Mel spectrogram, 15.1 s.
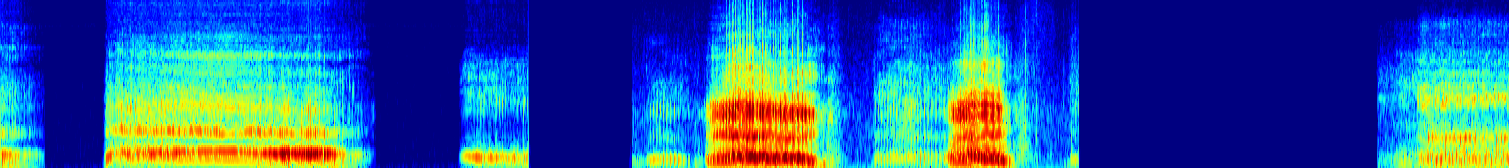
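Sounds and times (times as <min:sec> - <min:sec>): animal deep bellowing: 0:01.0 - 0:03.7, 0:06.4 - 0:10.3, 0:13.8 - 0:15.0.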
